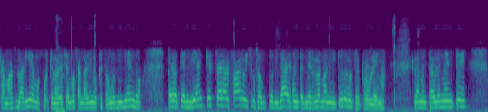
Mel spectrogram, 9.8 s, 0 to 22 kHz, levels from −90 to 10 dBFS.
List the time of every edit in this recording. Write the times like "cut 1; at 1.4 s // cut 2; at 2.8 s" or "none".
cut 1; at 5.9 s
